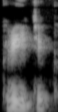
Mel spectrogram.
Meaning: 1. critic 2. anatomist 3. animadverter 4. genitive plural of кри́тика (krítika)
- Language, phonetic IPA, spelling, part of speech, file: Russian, [ˈkrʲitʲɪk], критик, noun, Ru-критик.ogg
